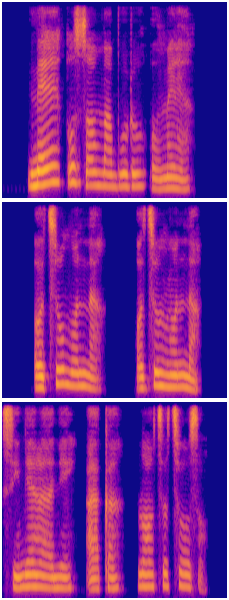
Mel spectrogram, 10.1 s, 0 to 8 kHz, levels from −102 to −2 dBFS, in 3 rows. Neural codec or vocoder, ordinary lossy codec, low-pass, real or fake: codec, 16 kHz, 1 kbps, FunCodec, trained on LibriTTS, 50 frames a second; none; 7.2 kHz; fake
